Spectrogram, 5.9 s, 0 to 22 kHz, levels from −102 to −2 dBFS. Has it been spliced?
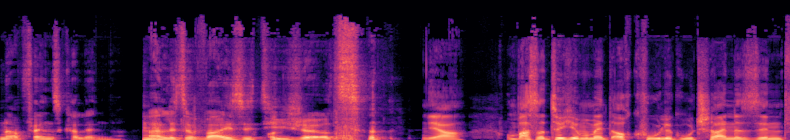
yes; 1 cut; at 1.1 s

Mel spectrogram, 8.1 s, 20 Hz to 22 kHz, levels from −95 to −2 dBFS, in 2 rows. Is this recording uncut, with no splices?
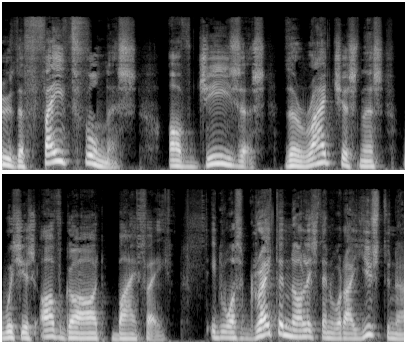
no; 1 cut; at 6.0 s

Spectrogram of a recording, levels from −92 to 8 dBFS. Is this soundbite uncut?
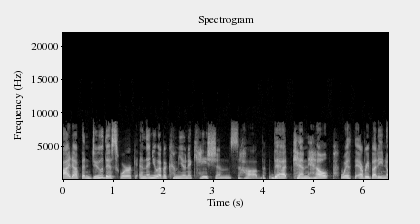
yes; 0 cuts

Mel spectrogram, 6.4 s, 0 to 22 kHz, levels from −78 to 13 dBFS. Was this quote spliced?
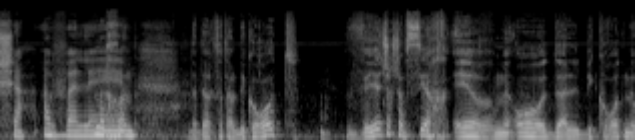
yes; 2 cuts; at 1.8 s, 3.3 s

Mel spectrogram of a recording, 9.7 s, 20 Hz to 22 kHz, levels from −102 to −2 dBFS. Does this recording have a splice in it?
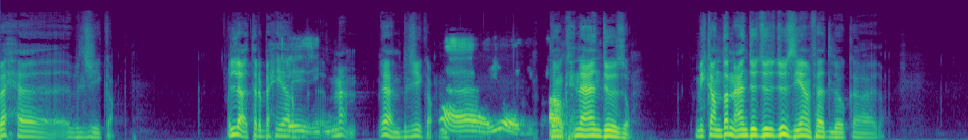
yes; 1 cut; at 5.5 s

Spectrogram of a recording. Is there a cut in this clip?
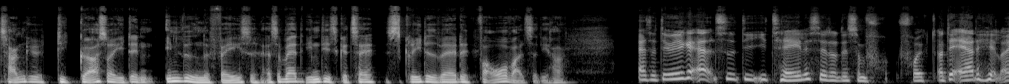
yes; 1 cut; at 3.1 s

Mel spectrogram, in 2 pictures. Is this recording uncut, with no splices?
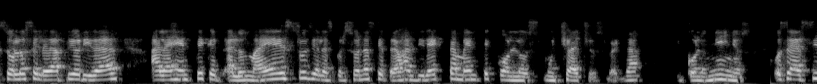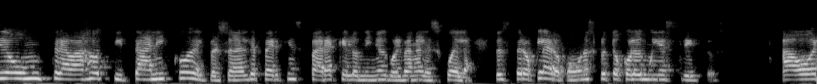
no; 2 cuts; at 7.7 s, 13.3 s

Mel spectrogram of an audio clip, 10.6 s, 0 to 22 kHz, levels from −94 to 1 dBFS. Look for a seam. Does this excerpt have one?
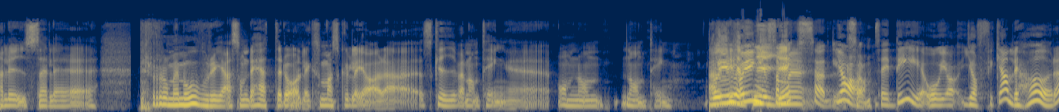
yes; 3 cuts; at 1.3 s, 7.1 s, 8.8 s

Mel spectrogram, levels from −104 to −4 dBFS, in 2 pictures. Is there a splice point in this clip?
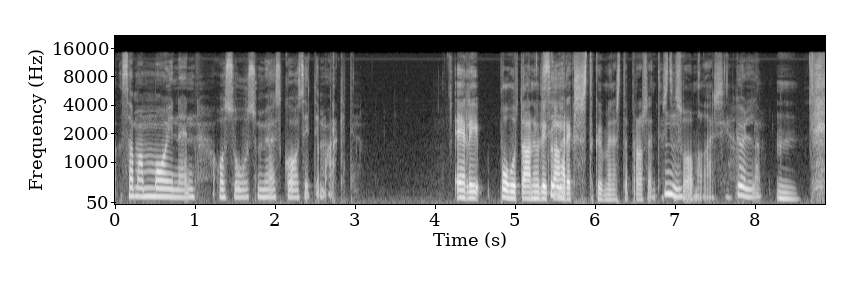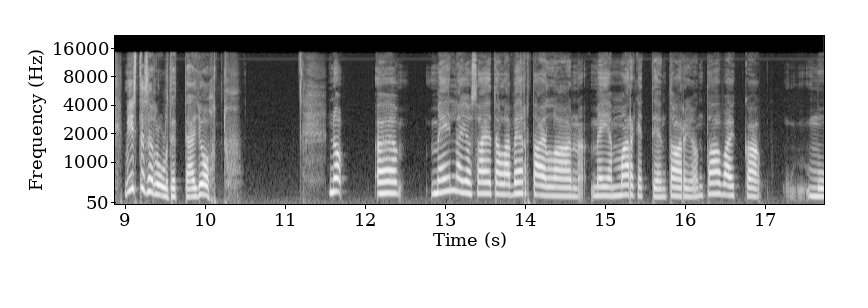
yes; 1 cut; at 11.5 s

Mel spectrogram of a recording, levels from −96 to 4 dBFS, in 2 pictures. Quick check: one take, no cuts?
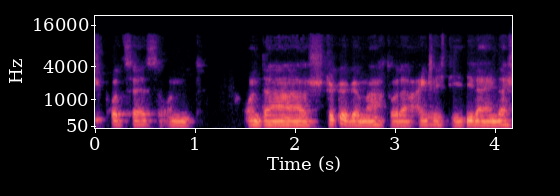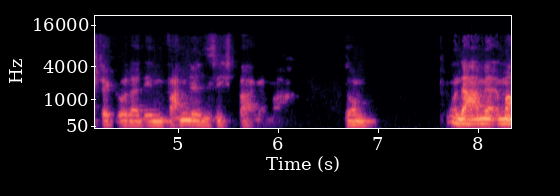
no; 1 cut; at 3.7 s

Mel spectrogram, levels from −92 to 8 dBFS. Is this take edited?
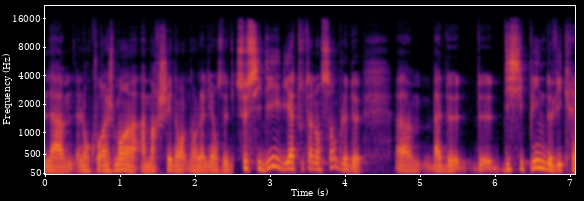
yes; 1 cut; at 2.5 s

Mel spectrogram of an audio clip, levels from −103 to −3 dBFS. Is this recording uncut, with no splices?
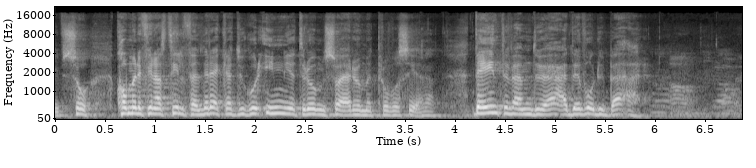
yes; 0 cuts

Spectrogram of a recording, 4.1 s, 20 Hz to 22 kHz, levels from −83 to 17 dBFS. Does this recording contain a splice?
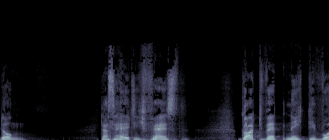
no; 0 cuts

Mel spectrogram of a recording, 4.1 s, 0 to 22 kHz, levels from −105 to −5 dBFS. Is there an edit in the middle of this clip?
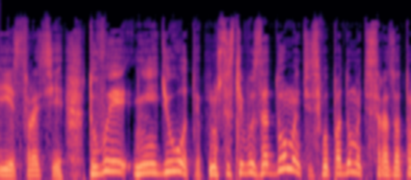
yes; 1 cut; at 2.0 s

